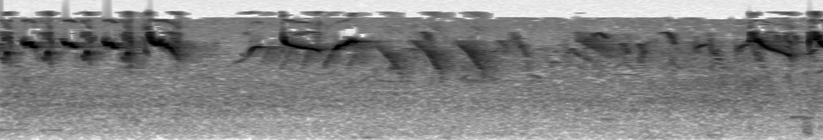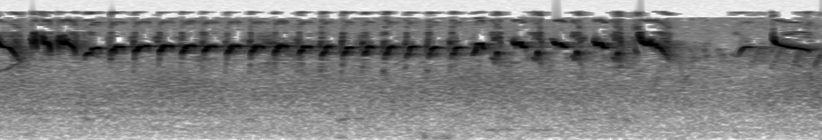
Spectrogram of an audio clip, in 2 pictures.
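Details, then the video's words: Lively white-eye (pleci) song meant for training songbirds, mixing jumbled high whistles and slurred notes with a long, rapid chattering trill of evenly spaced chirps near the end. "pleci Jawara Pake Masteran ini jamin Geter-GETER!!!!!"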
